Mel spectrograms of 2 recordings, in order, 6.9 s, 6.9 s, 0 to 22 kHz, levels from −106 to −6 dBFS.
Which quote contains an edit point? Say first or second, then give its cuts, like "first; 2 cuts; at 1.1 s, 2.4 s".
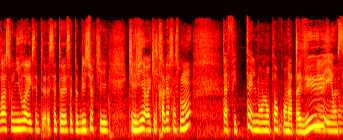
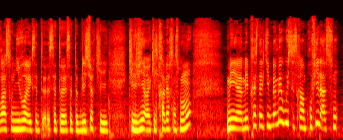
first; 1 cut; at 4.5 s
